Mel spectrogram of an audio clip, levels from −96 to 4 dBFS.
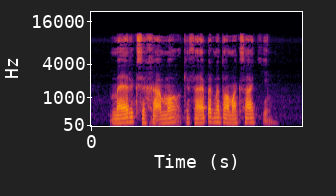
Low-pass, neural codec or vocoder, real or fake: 10.8 kHz; none; real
